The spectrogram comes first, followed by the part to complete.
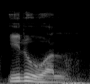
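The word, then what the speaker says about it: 일월: এখানে আছে রিউল বর্ণ ইরুয়াল রিউল বর্ণ যখন উপরে চলে যাবে তখন ল বর্ণ না হয়ে রর উচ্চারণ হবে ইরুয়াল প্রথম মাস অর্থাৎ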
